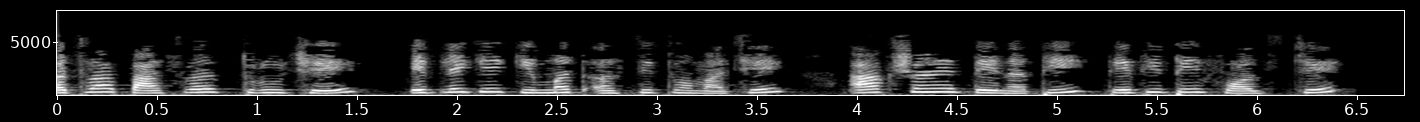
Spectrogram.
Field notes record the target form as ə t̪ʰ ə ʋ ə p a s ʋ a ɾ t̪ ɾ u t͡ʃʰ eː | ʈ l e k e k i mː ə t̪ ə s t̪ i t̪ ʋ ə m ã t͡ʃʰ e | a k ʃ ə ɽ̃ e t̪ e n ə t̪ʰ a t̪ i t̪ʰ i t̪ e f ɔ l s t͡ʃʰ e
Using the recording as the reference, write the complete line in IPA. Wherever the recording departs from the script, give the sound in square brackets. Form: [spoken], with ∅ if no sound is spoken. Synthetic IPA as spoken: ə t̪ʰ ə ʋ [a] p a s ʋ [ə] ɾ t̪ ɾ u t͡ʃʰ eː | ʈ l e k e k i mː ə t̪ ə s t̪ i t̪ ʋ ə m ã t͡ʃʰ e | a k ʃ ə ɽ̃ e t̪ e n ə t̪ʰ [i] t̪ [e] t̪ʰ i t̪ e f ɔ l s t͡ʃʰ e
